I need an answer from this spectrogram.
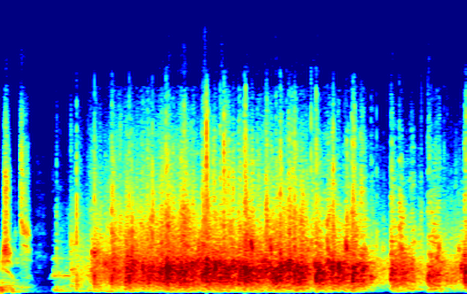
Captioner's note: applause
